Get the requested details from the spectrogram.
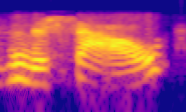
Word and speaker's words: Mixhau: It's actually no one knows how to pronounce it or spell it, or it's Mixhau.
